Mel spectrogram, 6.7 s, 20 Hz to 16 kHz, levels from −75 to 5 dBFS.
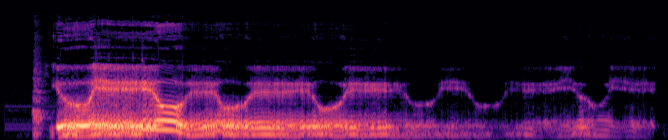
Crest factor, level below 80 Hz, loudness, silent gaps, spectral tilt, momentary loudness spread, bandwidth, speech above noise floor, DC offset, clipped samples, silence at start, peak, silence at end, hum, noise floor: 14 dB; -50 dBFS; -12 LUFS; none; -7.5 dB/octave; 24 LU; 9.8 kHz; 33 dB; under 0.1%; under 0.1%; 0.3 s; 0 dBFS; 0.6 s; none; -43 dBFS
